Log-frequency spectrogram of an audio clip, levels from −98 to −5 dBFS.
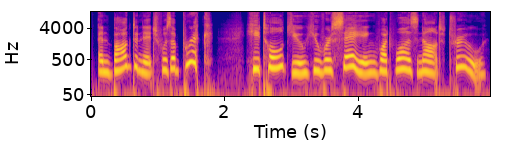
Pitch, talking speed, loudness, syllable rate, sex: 250 Hz, 150 wpm, -17 LUFS, 3.4 syllables/s, female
